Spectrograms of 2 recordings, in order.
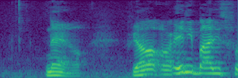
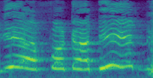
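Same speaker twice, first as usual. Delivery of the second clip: laughing boast; 8 dB louder, much slower than usual. Retold or imitated. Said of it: "He said".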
